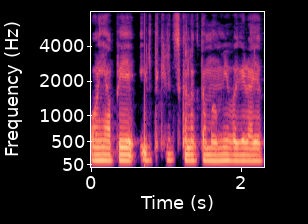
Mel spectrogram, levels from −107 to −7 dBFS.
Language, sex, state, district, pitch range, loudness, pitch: Hindi, male, Bihar, Jamui, 125-130 Hz, -21 LUFS, 125 Hz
